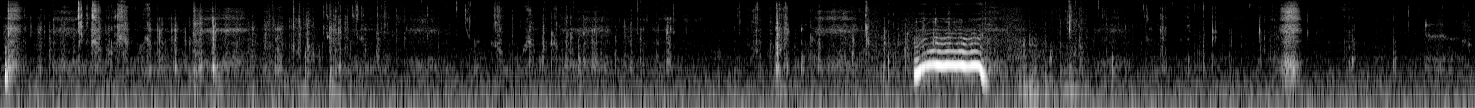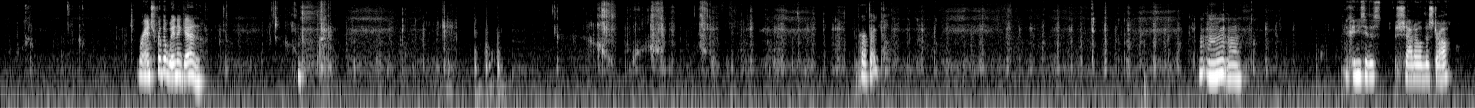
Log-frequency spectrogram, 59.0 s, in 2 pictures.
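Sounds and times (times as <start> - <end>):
chewing crispy fries: 0.0 - 20.1, 21.2 - 32.3, 33.5 - 39.1, 39.8 - 56.5.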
